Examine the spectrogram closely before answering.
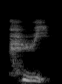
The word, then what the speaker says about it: puis: nous avons le mot puis n'oublie pas que le s est honnête muette alors nous utilisons le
